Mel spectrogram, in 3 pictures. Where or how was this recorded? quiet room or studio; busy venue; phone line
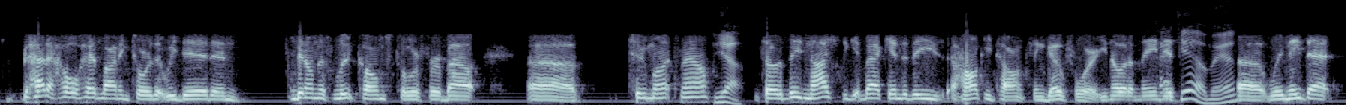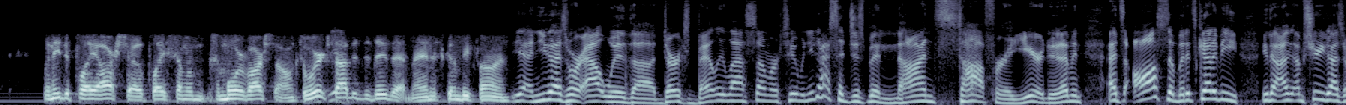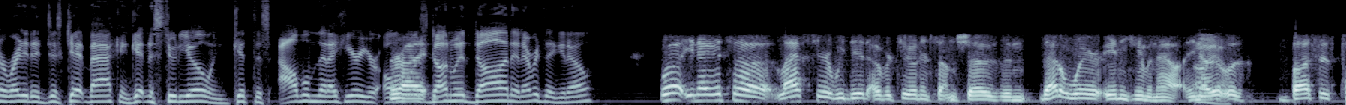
phone line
